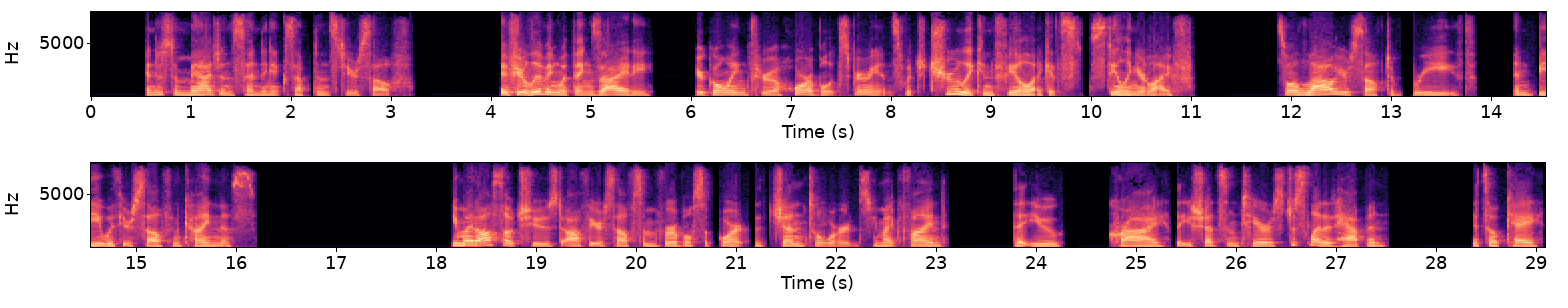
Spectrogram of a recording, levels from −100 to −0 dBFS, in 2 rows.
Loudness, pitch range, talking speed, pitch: -16 LUFS, 160-185 Hz, 140 wpm, 175 Hz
